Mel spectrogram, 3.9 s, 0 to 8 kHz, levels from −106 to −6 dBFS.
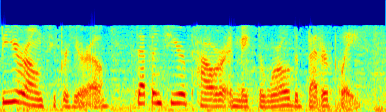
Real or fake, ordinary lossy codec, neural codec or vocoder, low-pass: fake; AAC, 16 kbps; vocoder, 44.1 kHz, 128 mel bands every 512 samples, BigVGAN v2; 7.2 kHz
